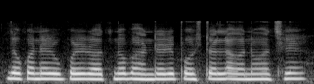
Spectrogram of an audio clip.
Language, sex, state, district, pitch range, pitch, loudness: Bengali, female, West Bengal, Cooch Behar, 245-255 Hz, 250 Hz, -10 LUFS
